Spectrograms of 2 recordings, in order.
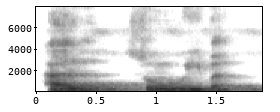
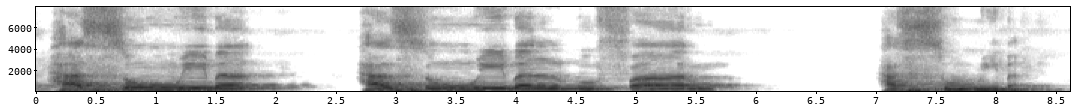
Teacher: Walakin qira'ah hamzah zayyad udghima lam ila sa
